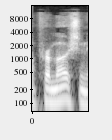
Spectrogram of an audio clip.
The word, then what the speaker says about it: promotion: In this case, the accent is in the second syllable, corresponding to mo. Below are other ways to pronounce it. Now, let's see how promotion is used in real life.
